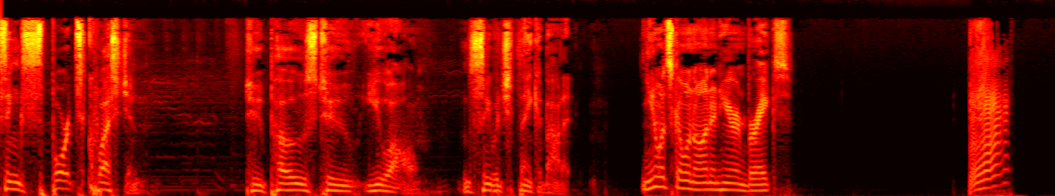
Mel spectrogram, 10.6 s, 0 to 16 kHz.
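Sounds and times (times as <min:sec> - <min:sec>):
speech: 0:00.0 - 0:01.6, 0:02.4 - 0:05.8, 0:06.4 - 0:08.0, 0:09.7 - 0:10.1
fart sound effect played from a phone app: 0:09.7 - 0:10.3.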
